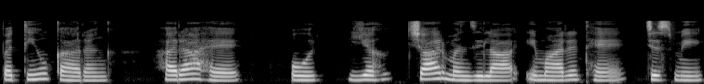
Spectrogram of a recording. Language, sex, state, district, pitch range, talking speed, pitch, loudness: Hindi, female, Uttar Pradesh, Jyotiba Phule Nagar, 195-230 Hz, 110 wpm, 205 Hz, -16 LUFS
